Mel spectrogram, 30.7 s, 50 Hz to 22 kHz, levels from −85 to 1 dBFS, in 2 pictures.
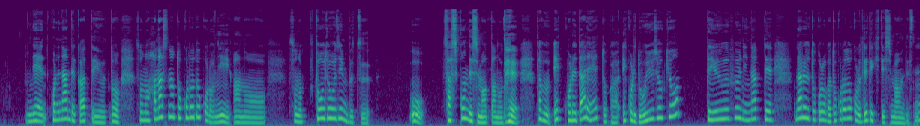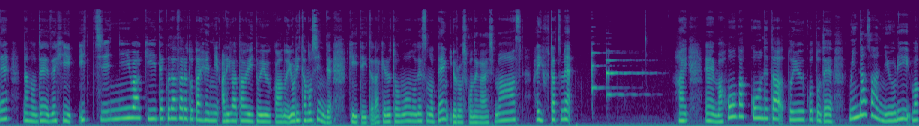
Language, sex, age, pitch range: Japanese, female, 20-39, 200-290 Hz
